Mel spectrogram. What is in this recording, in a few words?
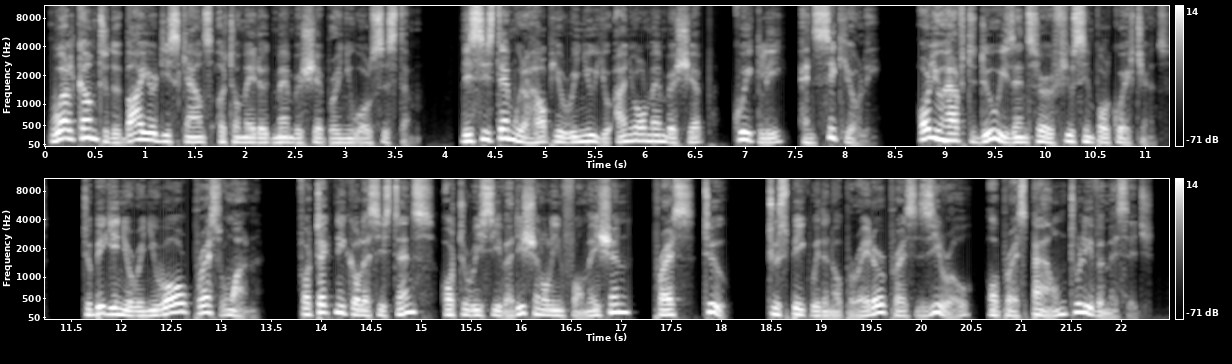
English secondary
